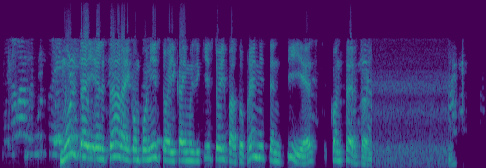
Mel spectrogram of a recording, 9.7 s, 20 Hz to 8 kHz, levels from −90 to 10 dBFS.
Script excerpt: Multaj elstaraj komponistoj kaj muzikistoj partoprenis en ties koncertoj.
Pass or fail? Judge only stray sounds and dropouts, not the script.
pass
